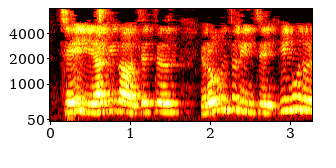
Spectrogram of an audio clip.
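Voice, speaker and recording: In a Busan accent, a woman talks at a very slow pace with a high pitch and ordinary pitch variation, amid audible room echo and noticeable background noise. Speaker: community activist lecturer. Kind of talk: lecture. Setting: lecture hall with audience. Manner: conversational, engaging audience.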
